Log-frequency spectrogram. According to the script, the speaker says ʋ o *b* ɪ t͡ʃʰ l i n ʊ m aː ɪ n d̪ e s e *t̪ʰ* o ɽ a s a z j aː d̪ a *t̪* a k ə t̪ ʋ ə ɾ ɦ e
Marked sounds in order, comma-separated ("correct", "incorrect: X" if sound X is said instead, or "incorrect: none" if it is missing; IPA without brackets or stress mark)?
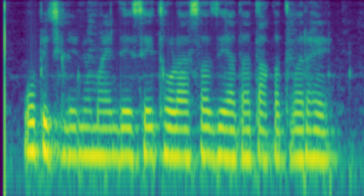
incorrect: p, correct, correct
